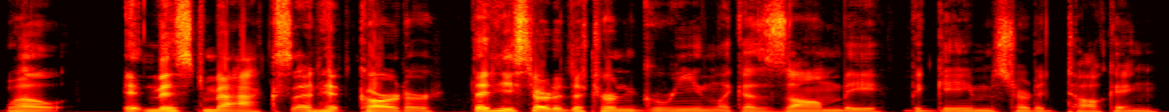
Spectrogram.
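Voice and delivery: ordinary delivery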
